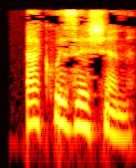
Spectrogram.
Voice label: "Acquisition" English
